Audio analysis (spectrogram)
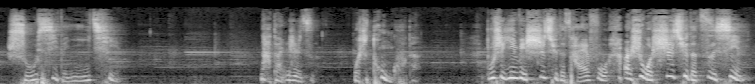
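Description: Slow, expressive woman narrating a dramatic story. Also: medium pitch. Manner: emotive, theatrical delivery. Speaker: audiobook narrator. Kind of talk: dramatic first-person scripted narration.

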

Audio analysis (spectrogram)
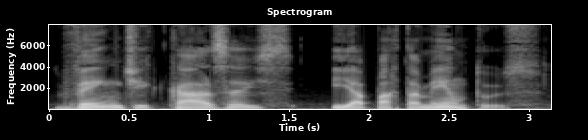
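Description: A man giving scripted model answers in a language drill with careful, deliberate enunciation. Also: medium pitch, big pitch swings, dry recording. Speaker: language course model speaker.

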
